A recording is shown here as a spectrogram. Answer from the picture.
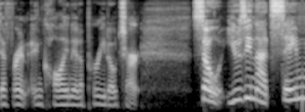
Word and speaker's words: Pareto: of before but a Pareto burrito um is pronounced like a burrito but with a p a burrito chart also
